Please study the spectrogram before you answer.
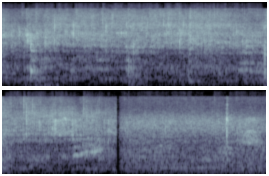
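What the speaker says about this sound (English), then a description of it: "I just drained the pasta" Pasta water pours out into a kitchen sink, a steady, fairly faint rushing flow with a few clinks and knocks and no speech.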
